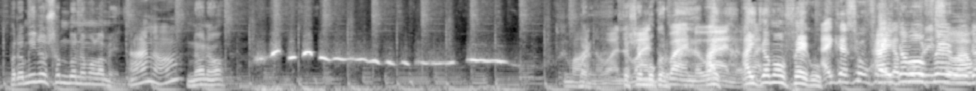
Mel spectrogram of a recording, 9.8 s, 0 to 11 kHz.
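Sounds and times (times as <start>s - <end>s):
speech: 0.1s - 2.6s, 5.6s - 9.7s
person whistling a short melodic tune: 2.5s - 5.3s.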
